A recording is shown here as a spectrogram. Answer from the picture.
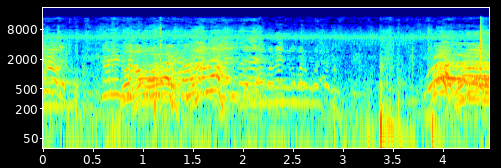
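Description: Several voices shouting and calling out across a volleyball court during a rally, with one sharp smack of a hand hitting the volleyball about three and a half seconds in.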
